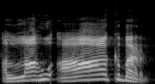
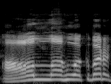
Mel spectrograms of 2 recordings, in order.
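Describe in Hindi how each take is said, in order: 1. Akbar का पहला स्वर लंबा होता है। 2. Allahu का पहला स्वर लंबा होता है। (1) "अकबर के अलिफ पर खड़ा जबर पढ़ देता है" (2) "अल्लाह की अलिफ पर अगर खड़ा जबर पढ़ दिया"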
